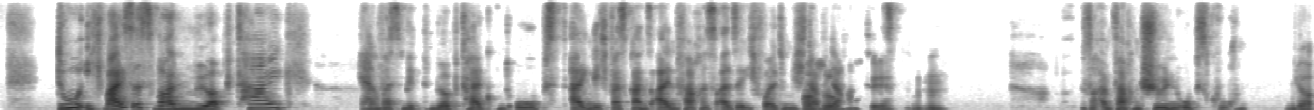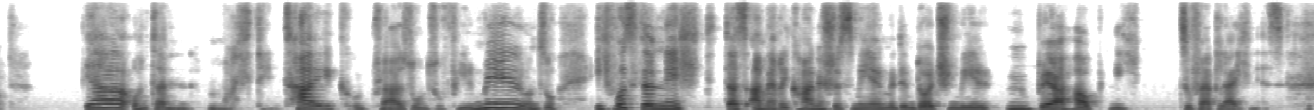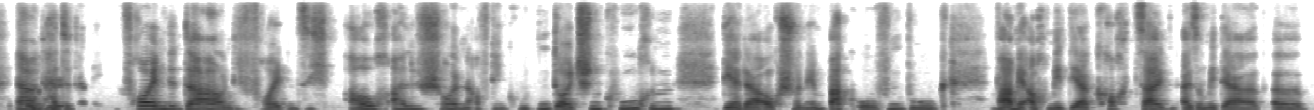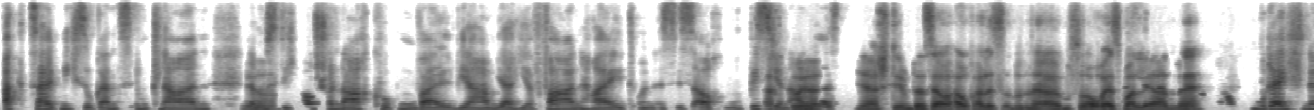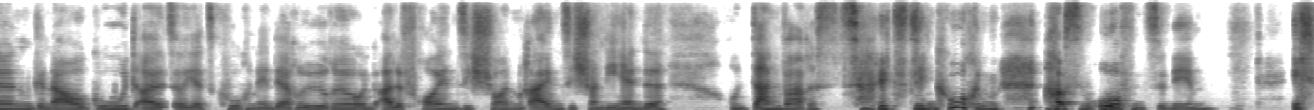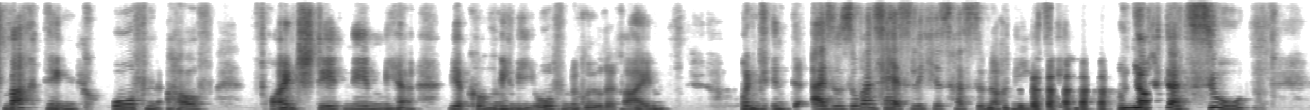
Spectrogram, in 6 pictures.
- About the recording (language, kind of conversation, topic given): German, unstructured, Was war dein überraschendstes Erlebnis, als du ein neues Gericht probiert hast?
- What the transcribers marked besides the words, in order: static; distorted speech; other background noise; stressed: "überhaupt"; chuckle; unintelligible speech; laughing while speaking: "Zeit, den Kuchen aus'm"; laughing while speaking: "den"; laughing while speaking: "auf, Freund"; laughing while speaking: "mir, wir gucken"; chuckle; giggle; laughing while speaking: "noch"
